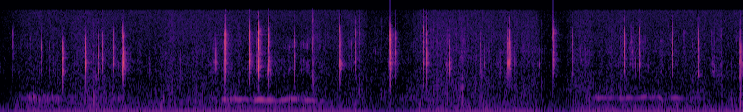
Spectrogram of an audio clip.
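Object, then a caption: Small chrome-plated steel sockets. A handful of small, hollow, chrome-plated steel sockets rests in a palm while fingertips rummage through them, producing about two dozen quiet, bright metallic clinks. Each clink is sharp and dies away almost instantly with no ringing. A faint low, wavering tone sits beneath the clinks at times.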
